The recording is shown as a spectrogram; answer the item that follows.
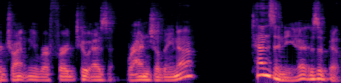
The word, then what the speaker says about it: Tanzania: and Tanganyika, giving us the new country of Tanzania, or as it is also sometimes pronounced, Tanzania.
